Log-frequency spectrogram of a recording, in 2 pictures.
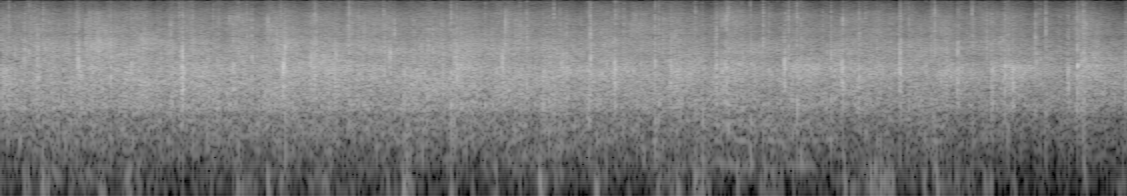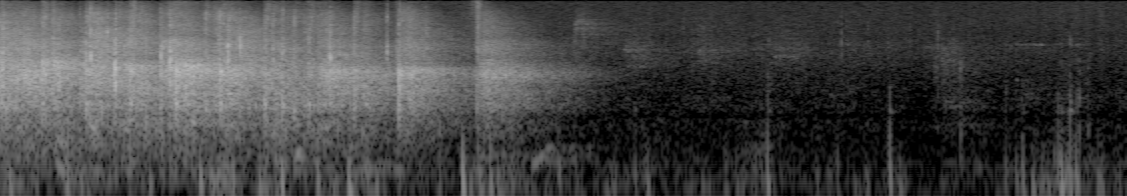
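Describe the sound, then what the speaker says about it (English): An audience applauds panelists at the close of a talk on truth and bullshit: sustained dense clapping for about ten seconds, then tapering off to near silence. "let's give our panelists a round of applause"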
